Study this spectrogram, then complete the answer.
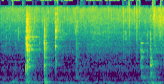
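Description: Grated fresh coconut is stirred and sautéed in a pan for a bottle gourd peel chutney, giving a few soft scraping strokes over a faint, quiet sizzle.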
